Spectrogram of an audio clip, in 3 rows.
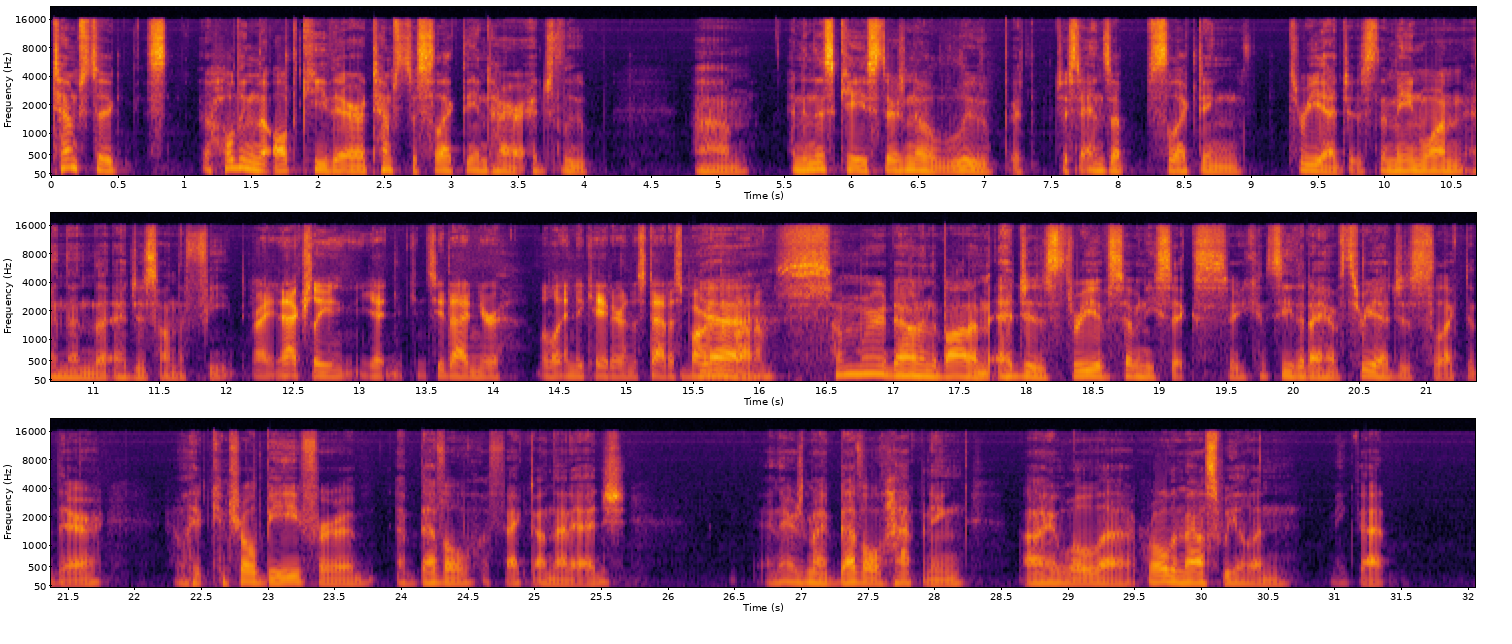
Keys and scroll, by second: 22.5 ctrl+b.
